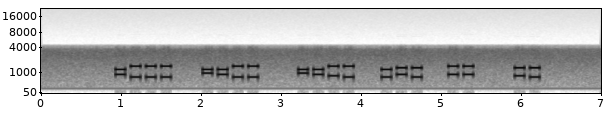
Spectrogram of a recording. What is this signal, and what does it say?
DTMF, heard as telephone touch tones, dialled by machine, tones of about 120 ms, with hum. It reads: 7333 *733 *763 182 99 52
